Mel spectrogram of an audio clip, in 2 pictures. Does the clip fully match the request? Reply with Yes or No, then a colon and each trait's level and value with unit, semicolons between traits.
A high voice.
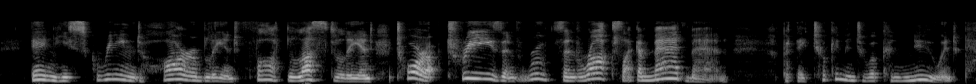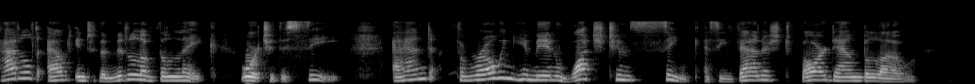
Yes: high, 200 Hz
